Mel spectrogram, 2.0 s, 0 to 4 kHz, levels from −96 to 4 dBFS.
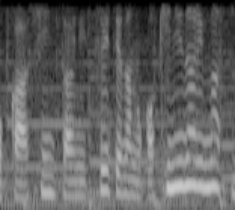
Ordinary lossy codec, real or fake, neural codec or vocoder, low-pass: none; real; none; 3.6 kHz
